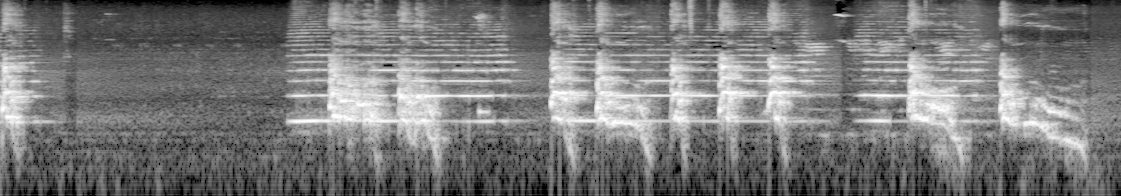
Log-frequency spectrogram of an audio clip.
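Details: Rottweiler howling along to a conch blown during evening aarti: long, steady, buzzy conch blasts repeated several times, mixed with the dog's barking and sliding howls between and over them.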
